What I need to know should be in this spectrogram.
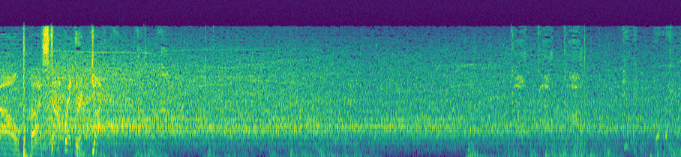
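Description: Body blows thud on a wrestling mat.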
